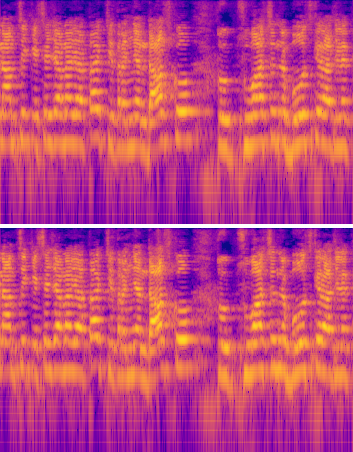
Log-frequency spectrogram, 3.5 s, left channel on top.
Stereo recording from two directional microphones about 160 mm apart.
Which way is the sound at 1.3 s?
15° left (ahead or behind).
